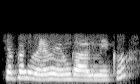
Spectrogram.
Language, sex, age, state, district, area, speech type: Telugu, female, 45-60, Andhra Pradesh, Anantapur, urban, conversation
